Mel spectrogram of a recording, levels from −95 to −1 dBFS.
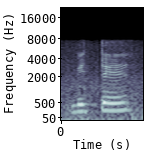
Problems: constant background noise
